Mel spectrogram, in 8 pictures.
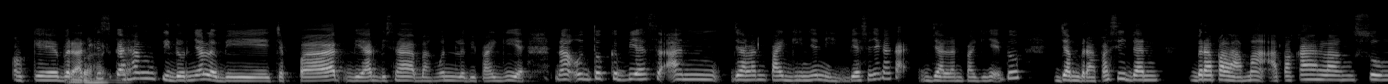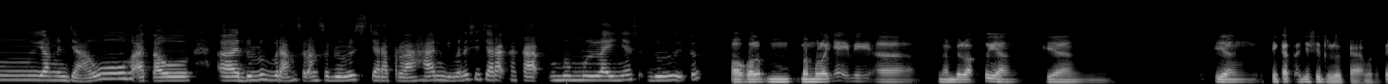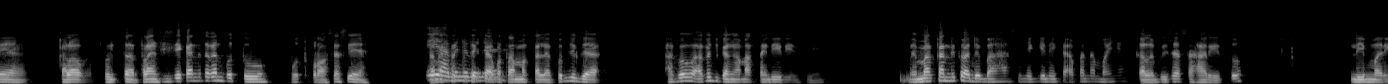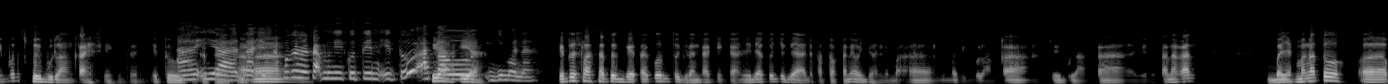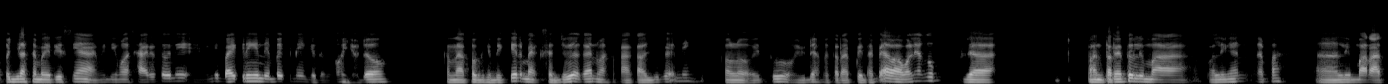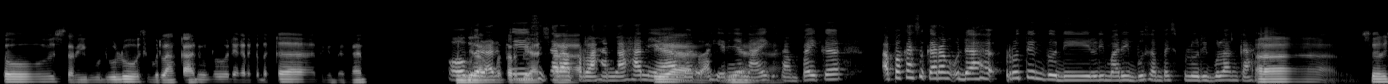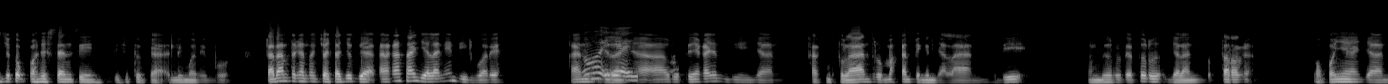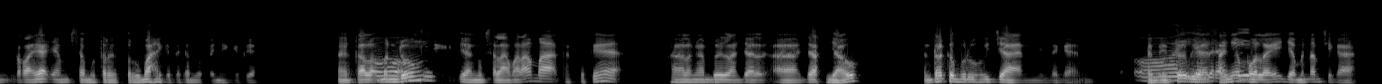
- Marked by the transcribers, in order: tapping; in English: "gate"; in English: "make sense"; "panternya" said as "banternya"; other background noise
- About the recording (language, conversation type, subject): Indonesian, podcast, Bagaimana cara kamu mulai membangun kebiasaan baru?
